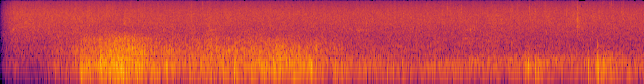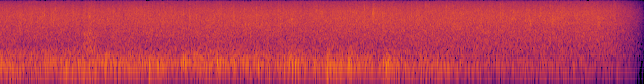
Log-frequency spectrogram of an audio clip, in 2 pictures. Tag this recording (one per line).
nature
weather
storm
rain
lightning
field-recording
thunderstorm
thunder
